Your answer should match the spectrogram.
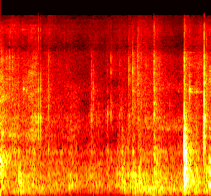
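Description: Crayons and markers rattling and clicking against each other and the sides of a ceramic mug as a hand rummages through them, with one sharper click near the end.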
